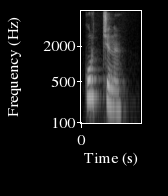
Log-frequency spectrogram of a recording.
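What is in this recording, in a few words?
"курччыны", Komi, female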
